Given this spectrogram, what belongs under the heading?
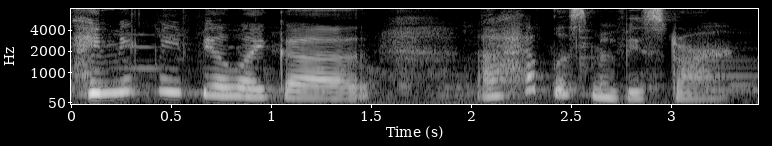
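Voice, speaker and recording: A young woman voicing an embarrassed, self-deprecating headless dullahan on a date, in an intimate roleplay, breathy and hesitant, often slipping towards a whisper. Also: fairly high pitch, big pitch swings, measured pace, darkish tone, soft background music. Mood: relaxed, chatty. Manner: hesitant, stammering, joking. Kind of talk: intimate audio roleplay acting.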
